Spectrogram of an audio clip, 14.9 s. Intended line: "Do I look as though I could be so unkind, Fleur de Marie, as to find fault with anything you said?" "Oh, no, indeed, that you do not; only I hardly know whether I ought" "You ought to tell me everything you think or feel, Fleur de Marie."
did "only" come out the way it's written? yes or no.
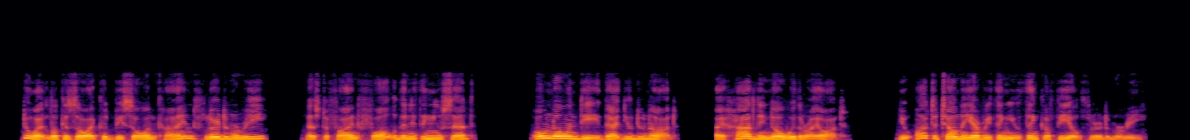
no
